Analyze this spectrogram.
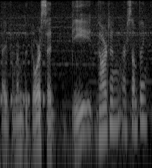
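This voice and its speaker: Animated man streamer, lively voice. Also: mid-range voice, a little fast, faint music behind. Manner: animated and excitable, swears casually. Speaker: streamer and host. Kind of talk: casual chat while live-streaming a game.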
